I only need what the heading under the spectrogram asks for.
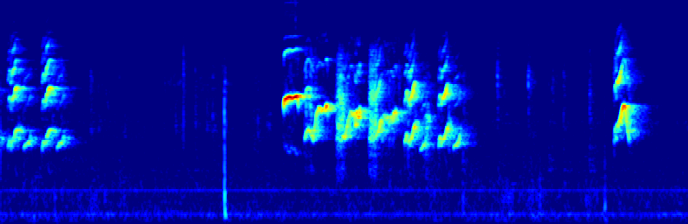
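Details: Whiteface cockatiel starting to sing again: short bursts of clear, warbling whistles. A brief two-note phrase is followed by a longer run of rising and falling whistled notes and a final short note, with quiet gaps between.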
